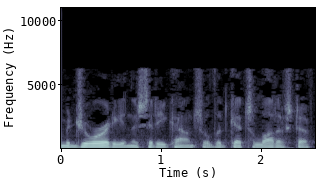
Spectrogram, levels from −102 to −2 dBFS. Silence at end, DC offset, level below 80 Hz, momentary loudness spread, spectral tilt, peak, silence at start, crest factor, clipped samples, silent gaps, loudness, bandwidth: 0.05 s; under 0.1%; -60 dBFS; 10 LU; -8 dB/octave; -16 dBFS; 0 s; 16 dB; under 0.1%; none; -33 LUFS; 6.6 kHz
